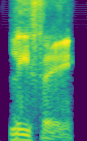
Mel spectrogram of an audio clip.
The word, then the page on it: leafy: British English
